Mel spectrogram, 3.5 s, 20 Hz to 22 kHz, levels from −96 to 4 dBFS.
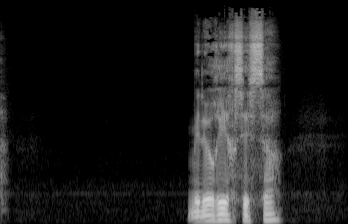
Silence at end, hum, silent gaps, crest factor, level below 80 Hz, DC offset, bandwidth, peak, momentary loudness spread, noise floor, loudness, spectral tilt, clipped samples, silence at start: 0.7 s; none; none; 20 dB; -54 dBFS; under 0.1%; 19.5 kHz; -6 dBFS; 11 LU; -79 dBFS; -19 LUFS; -3.5 dB/octave; under 0.1%; 1.9 s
